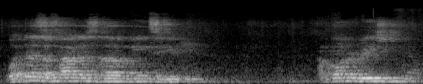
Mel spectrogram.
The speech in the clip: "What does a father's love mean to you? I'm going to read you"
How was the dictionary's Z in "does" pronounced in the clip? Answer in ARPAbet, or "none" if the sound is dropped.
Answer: Z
